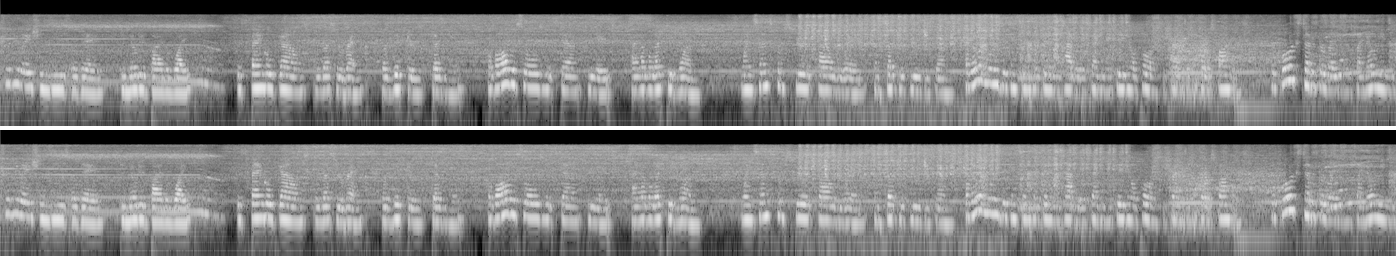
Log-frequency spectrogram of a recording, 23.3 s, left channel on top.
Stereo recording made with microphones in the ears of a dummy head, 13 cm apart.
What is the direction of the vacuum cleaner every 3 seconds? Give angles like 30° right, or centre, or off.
20° right, 20° right, 20° right, 20° right, 20° right, 10° left, 30° left, 20° right.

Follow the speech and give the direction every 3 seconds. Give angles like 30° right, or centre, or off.
30° right, 10° right, 20° left, 30° left, 30° left, 30° left, 30° left, 30° left.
